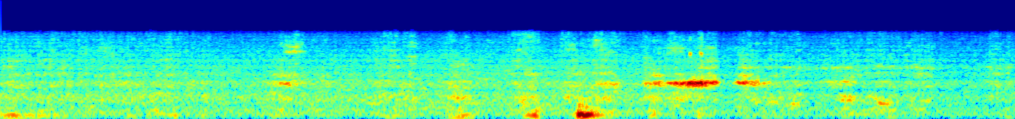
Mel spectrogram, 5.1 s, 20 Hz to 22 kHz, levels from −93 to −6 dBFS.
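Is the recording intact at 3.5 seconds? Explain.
No. From 3.44 to 3.51 s the loudest part of the speech turns harsh and crackly, with a flattened, gritty edge on the peak. This is microphone overload: the input level was likely set too high, so the waveform tried to go about 4 dB beyond the converter's ceiling and its tops were sheared off, with roughly a tenth of the samples in that stretch pinned flat at the limit. The squared-off peaks add the distortion heard there.

Immediately afterwards, at 3.51 s, the speech and the background both drop abruptly by about 3 dB, a single clean step rather than a fade. This sounds like a microphone volume step-down, likely the call software reacting to the clipped peak just before it and cutting the device's input gain in one move.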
